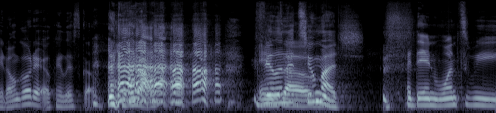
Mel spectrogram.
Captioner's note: laugh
